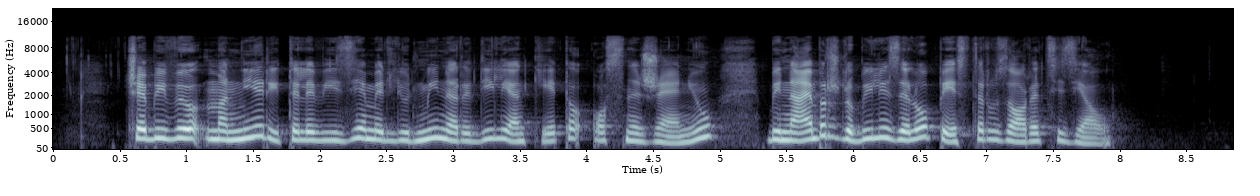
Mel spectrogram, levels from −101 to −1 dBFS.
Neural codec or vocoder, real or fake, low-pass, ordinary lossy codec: none; real; 10.8 kHz; none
